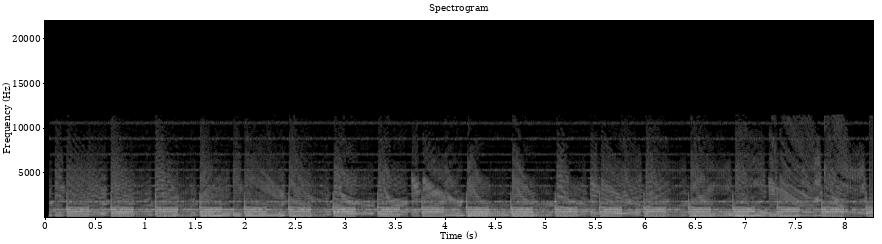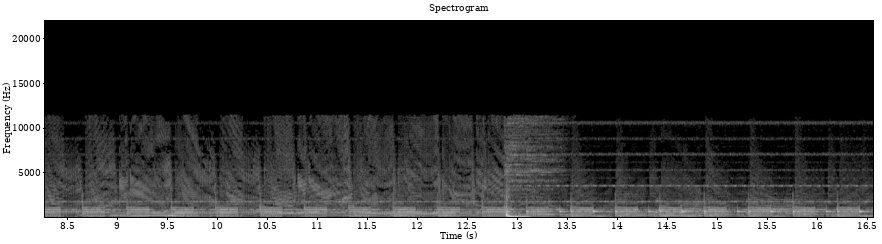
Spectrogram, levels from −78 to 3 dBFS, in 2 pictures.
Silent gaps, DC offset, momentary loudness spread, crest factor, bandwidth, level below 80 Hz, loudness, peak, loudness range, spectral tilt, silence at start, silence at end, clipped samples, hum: none; under 0.1%; 3 LU; 24 dB; 11.5 kHz; -42 dBFS; -29 LUFS; -4 dBFS; 3 LU; -4.5 dB/octave; 0.05 s; 0 s; under 0.1%; none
